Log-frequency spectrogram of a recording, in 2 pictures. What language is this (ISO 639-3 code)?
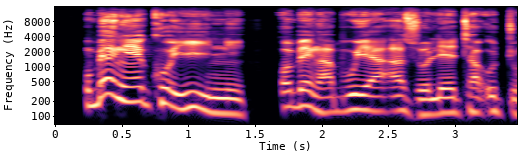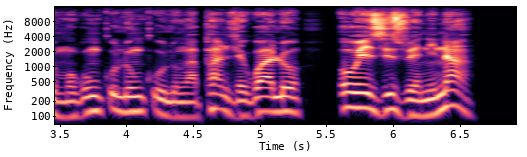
nde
